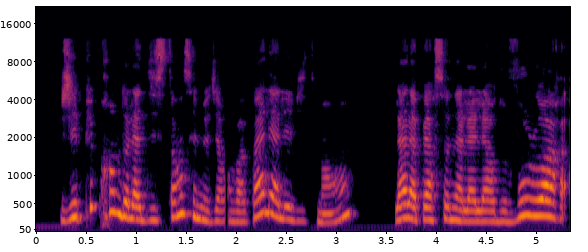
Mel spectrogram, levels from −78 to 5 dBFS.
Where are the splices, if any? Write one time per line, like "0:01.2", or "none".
0:01.9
